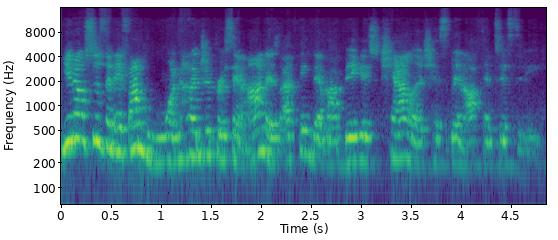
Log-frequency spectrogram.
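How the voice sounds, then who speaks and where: A woman's fairly high voice in a Southern US accent, very fast, with very wide pitch swings. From US South. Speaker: singer and entertainer. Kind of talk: interview.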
